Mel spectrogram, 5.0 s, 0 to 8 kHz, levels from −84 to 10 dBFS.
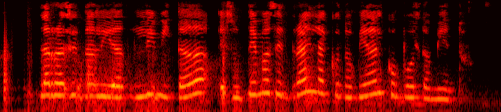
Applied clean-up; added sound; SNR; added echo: neural separator model SepFormer DNS4.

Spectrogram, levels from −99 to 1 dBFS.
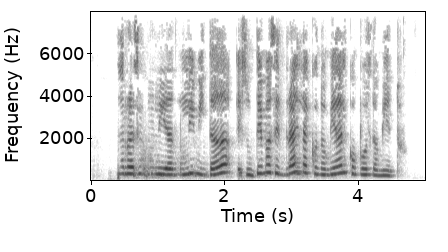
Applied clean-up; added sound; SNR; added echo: neural mask model DeepFilterNet 3.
